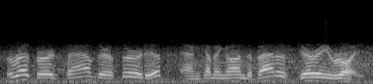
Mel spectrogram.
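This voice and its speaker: A man's voice: a little high, moderate pace. Tinny old-radio American baseball announcer, man. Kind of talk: live radio sports commentary. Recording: noisy, band-limited old radio broadcast.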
